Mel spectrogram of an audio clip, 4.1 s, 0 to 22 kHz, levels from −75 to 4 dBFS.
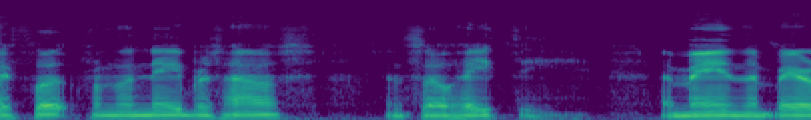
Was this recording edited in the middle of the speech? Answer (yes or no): yes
